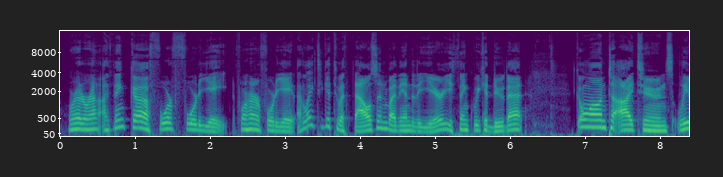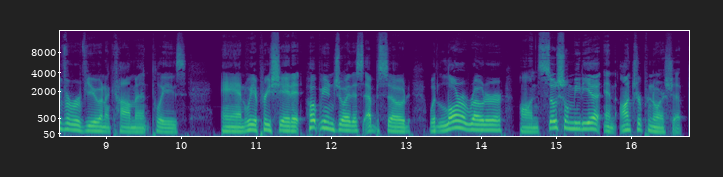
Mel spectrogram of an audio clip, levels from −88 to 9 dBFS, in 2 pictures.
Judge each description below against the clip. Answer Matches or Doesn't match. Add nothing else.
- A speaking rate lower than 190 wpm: Doesn't match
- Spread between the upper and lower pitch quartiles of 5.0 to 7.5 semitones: Matches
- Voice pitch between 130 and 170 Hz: Matches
